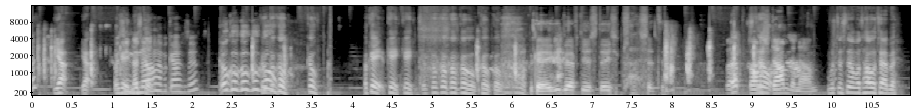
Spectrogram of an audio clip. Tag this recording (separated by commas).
Speech, Run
